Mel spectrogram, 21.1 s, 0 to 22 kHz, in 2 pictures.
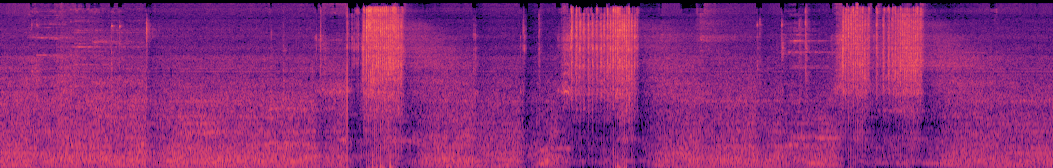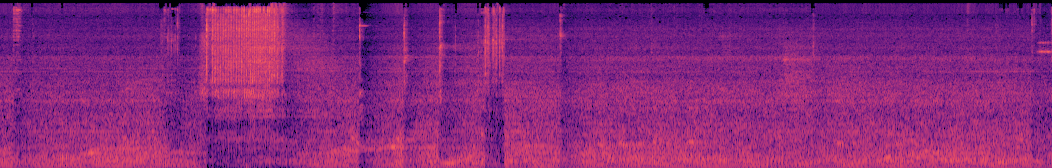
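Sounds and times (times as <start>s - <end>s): power wrench bursts: 3.4s - 4.6s, 5.6s - 6.6s, 8.3s - 9.7s, 12.5s - 13.7s.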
